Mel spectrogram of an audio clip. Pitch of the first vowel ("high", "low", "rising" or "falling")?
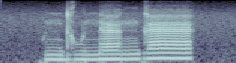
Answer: low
